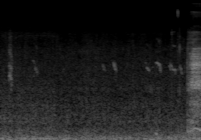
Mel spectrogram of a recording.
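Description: Bantam chicks on their first day out, soft clucking and peeping scattered over a steady low farmyard rumble, with a brief brighter burst of noise near the end.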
